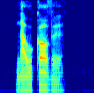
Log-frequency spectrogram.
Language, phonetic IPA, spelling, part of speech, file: Polish, [ˌnaʷuˈkɔvɨ], naukowy, adjective, Pl-naukowy.ogg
